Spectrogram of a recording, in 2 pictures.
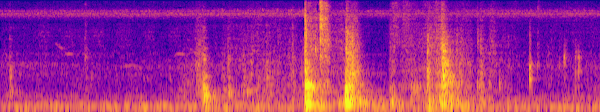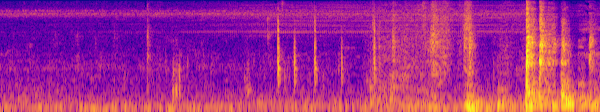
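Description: A few sharp knocks and rustles, loudest in a cluster about a second and a half in, over a steady high insect chirr.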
